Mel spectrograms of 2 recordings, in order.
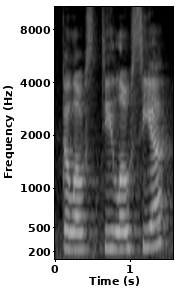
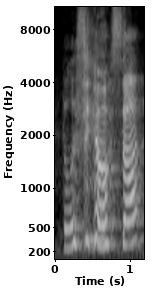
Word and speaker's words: deliciosa: That's a Monstera Delosia. Why did I say it like that? Deliciosa.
